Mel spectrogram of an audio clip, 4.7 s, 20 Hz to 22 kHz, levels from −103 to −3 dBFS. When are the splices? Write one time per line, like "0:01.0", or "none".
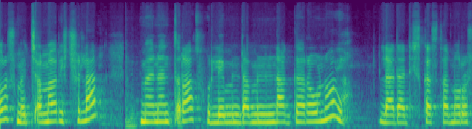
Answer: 0:01.2

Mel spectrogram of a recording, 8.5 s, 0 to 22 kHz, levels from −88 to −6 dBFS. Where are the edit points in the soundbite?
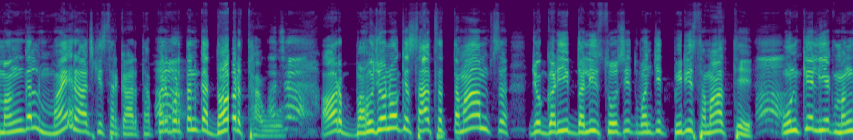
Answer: none

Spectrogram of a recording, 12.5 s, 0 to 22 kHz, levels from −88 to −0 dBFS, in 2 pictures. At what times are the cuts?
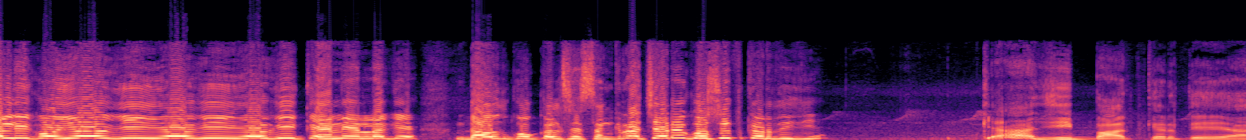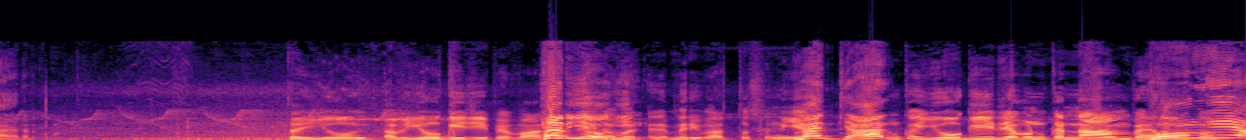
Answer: none

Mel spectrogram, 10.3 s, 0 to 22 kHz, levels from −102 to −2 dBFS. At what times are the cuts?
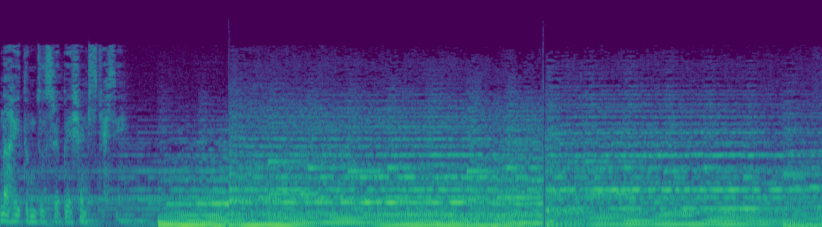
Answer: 0:02.9

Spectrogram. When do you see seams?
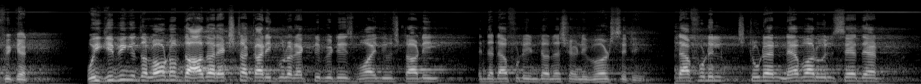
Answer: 0:06.8

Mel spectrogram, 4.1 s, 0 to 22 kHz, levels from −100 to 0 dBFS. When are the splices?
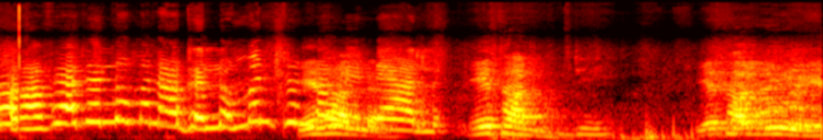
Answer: none

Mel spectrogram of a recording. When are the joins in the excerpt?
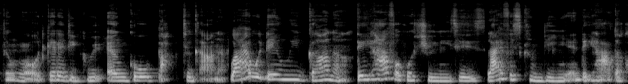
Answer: none

